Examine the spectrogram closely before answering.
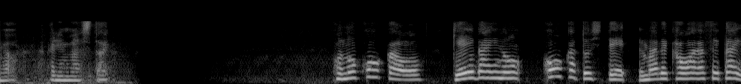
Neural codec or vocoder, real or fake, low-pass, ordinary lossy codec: codec, 16 kHz, 2 kbps, FreqCodec, smaller model; fake; none; none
